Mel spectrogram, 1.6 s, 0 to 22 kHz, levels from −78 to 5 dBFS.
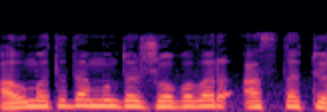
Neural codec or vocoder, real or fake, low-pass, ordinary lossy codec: none; real; 7.2 kHz; Opus, 64 kbps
